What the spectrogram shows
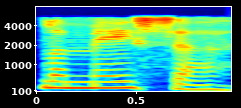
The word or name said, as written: La Mesa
